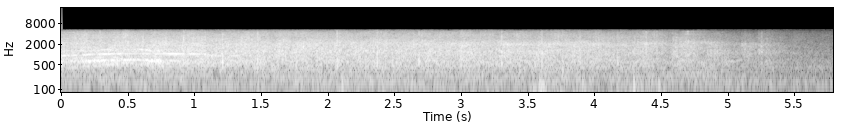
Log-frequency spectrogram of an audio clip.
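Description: A crowd applauds the city councillors present, on the eve of a holiday, with dense, steady clapping that starts loud and gradually thins out and fades over several seconds, with faint whoops and voices mixed in early on.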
